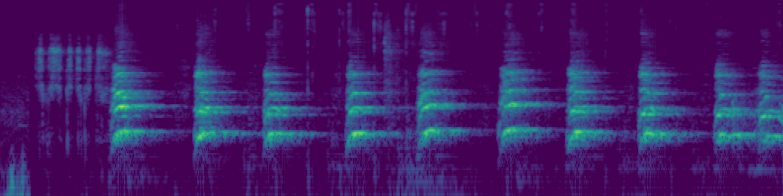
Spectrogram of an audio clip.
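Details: Dog barking in a steady series of about nine sharp, harmonic barks, one roughly every half second, each bark opening loud and trailing off briefly; a short high hiss precedes the first bark, with an otherwise quiet background.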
